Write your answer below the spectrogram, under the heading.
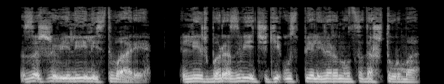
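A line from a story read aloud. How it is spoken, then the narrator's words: Hoarse, sick voice. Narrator (Russian): простуженным голосом прохрипел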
